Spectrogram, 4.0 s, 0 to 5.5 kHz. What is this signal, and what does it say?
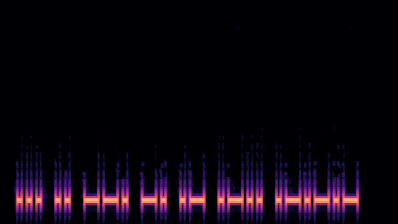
Morse code, heard as a keyed tone, about 25 wpm, 600 Hz. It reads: SIGNAL.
